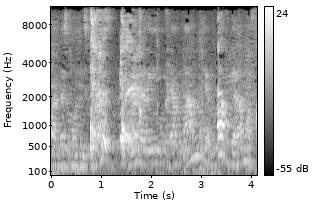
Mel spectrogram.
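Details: A child coughs three times in short, sharp bursts, with voiced sounds between them. The cough is described as funny.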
